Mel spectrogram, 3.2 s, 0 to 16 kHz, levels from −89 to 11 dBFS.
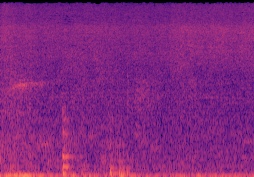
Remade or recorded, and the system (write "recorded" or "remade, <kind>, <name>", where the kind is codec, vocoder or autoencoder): recorded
